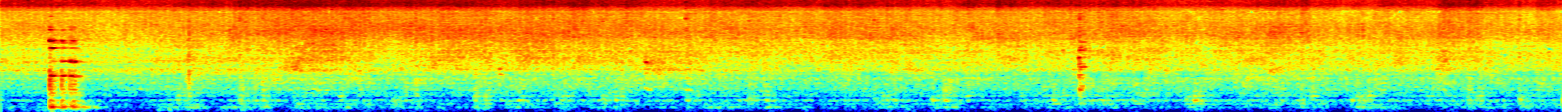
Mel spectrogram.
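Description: Fish slid into hot oil with browned onion and green chili sizzles in a steady, close frying hiss, with a sharp clatter of stirring near the start.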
